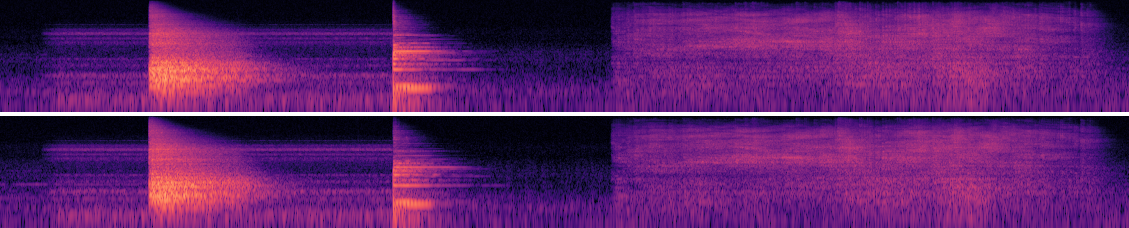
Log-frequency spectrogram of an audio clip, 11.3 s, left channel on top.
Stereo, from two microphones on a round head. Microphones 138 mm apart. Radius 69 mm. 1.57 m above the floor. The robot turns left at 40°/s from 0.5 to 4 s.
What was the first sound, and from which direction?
A clap, 125° right.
